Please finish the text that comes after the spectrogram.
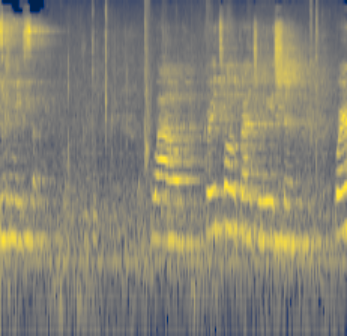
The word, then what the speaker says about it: Khamisa: Some of you may know me as Khamasia, Khamisa, Kasima, Shamisa, or even. But just to be clear, my name is Khamisa.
